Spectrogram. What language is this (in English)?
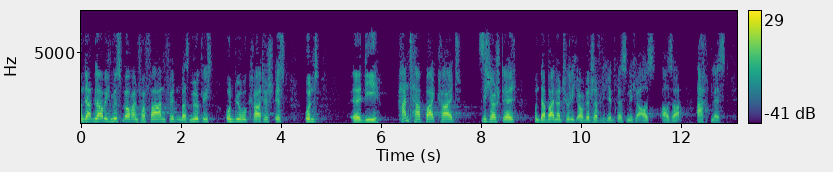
German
